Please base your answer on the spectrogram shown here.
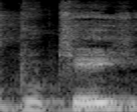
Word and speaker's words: bouquet: We know when in most French word French words that ending that sounds A towards the end, they have the letter T, but they are silent.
